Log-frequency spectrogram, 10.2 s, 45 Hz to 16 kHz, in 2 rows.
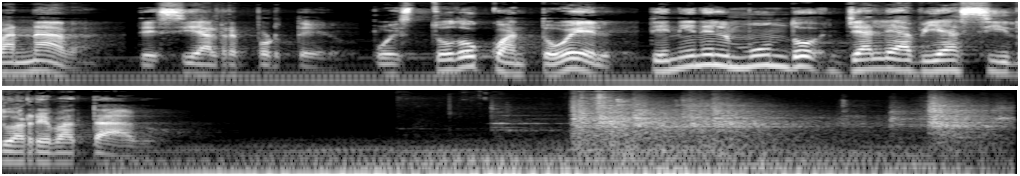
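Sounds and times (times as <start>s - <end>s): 
speech: 0.0s - 6.0s
heavy metal bolts of a prison cell door grinding and creaking: 7.3s - 10.1s
prison cell door sliding open with scraping rumble: 7.4s - 10.1s
sharp metal clanks of prison cell door: 7.4s - 10.1s.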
